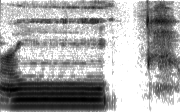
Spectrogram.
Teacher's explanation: الٹا پیش میں ہونٹوں کو خوب گول کرنا ہے اور ایک الف مدار میں کھینچنا ہے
